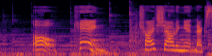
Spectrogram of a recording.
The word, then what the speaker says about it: 王: Shout, "Oh, that's the onyomi, the Chinese reading. It sounds like a sudden realization or maybe the sound you make when you see the axe falling." "Oh, king."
